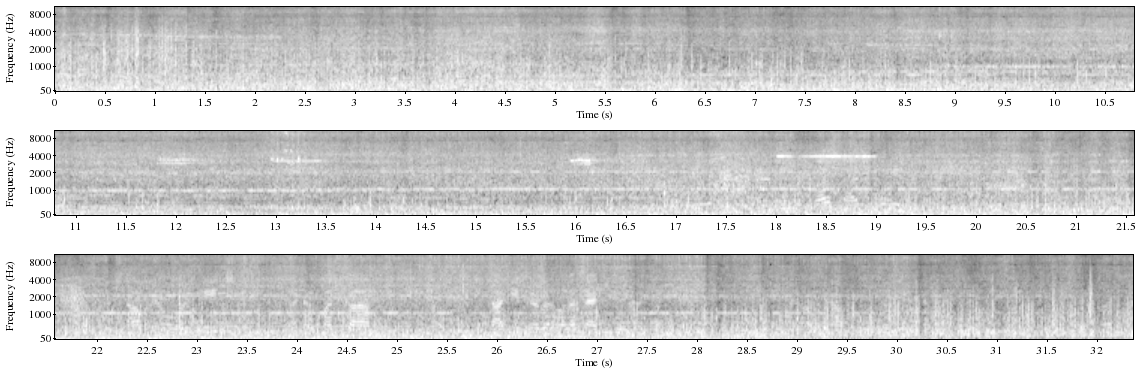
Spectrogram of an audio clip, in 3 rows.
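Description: Bajaj Pulsar 220's single-cylinder engine running at road speed under steady wind rush on the microphone.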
